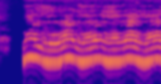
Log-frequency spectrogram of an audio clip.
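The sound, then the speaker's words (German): A steady siren-like wail rises and falls gently in pitch, loud, holding one continuous tone for over a second with no talking. “Das war eine Sirene.”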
